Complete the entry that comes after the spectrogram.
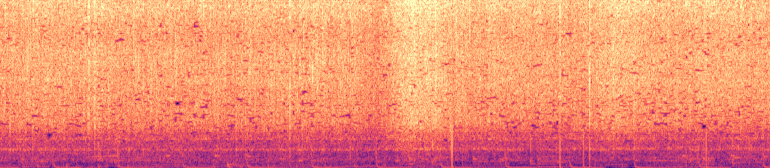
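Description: Chopped tomatoes and spices sizzling in hot oil in a pressure cooker, stirred with a wooden spatula that scrapes the bottom of the pot. The sizzle swells briefly about three seconds in.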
